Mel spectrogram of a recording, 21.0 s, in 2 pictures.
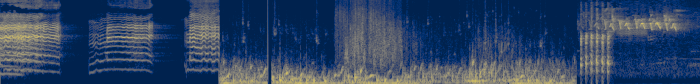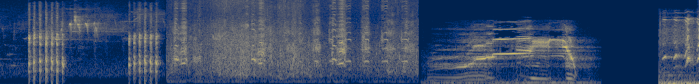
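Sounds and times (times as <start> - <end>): birds honking: 12.4 - 16.8.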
